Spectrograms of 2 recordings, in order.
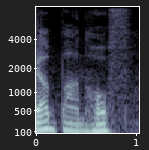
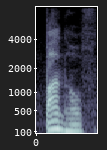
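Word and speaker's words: Bahnhof: train station in German you would say they bhof they bof the banov means train station and then we have the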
